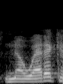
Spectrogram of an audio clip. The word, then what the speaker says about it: noetic: That is the phonetic sounding. It is noetic.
